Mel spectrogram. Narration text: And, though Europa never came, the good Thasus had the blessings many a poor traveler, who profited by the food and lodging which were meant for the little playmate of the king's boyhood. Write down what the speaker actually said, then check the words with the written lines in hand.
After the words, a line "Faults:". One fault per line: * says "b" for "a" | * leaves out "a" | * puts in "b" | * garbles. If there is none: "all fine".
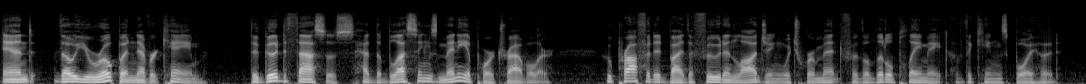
And, though Europa never came, the good Thasus had the blessings many a poor traveler, who profited by the food and lodging which were meant for the little playmate of the king's boyhood.
Faults:
all fine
